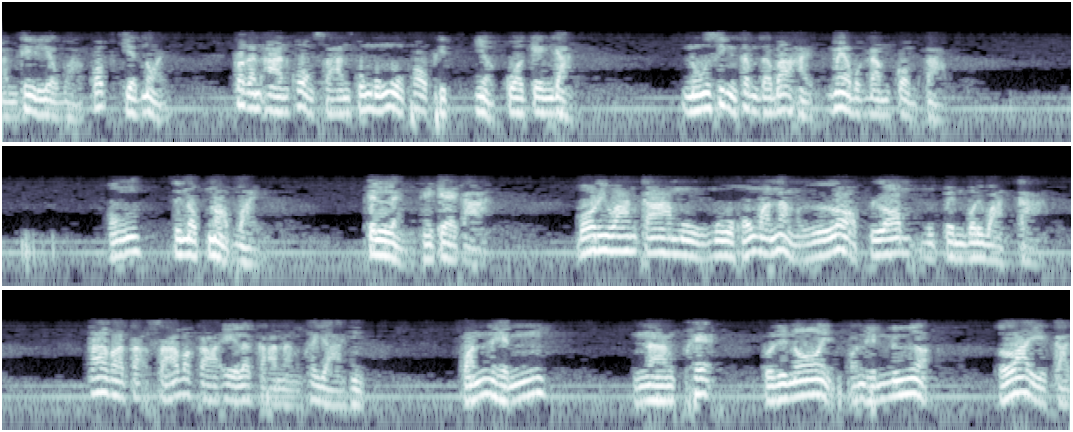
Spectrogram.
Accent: Isan, Thailand; โดยเฉพาะพี่น้องชาวอีสานเราทุกข์ยากลำบากกว่าชาติอื่นทุกอย่างลำบากกว่าแหล่งอื่นที่สุด

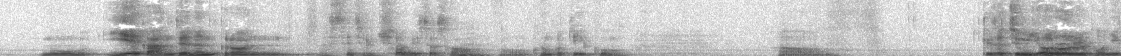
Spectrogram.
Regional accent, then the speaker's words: Seoul, South Korea; now in United Kingdom; 저는 어릴 적에 한국에 살아서 뭐 투표권도 없었고 정치에 관심이 없었는데 그분 어떻게 기억하냐면은 제가 이제 관악구에 살아서 저희 지역구였어요

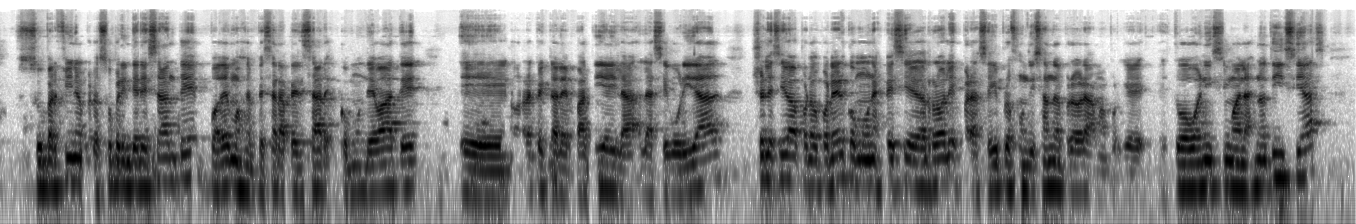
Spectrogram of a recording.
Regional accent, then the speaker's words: Flores, Buenos Aires, Argentina; born there; yo nací en Flores, ¿no? En el 85, entonces era adolescente en el 2001, en plena crisis

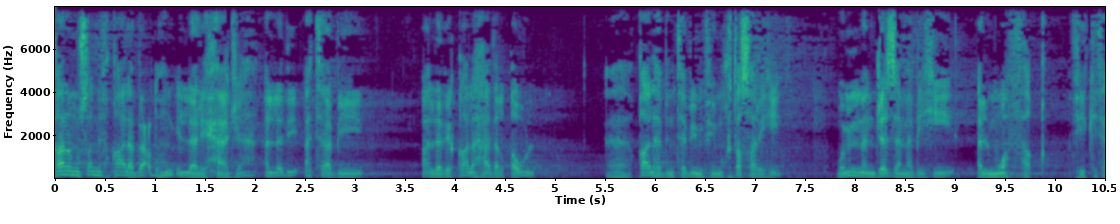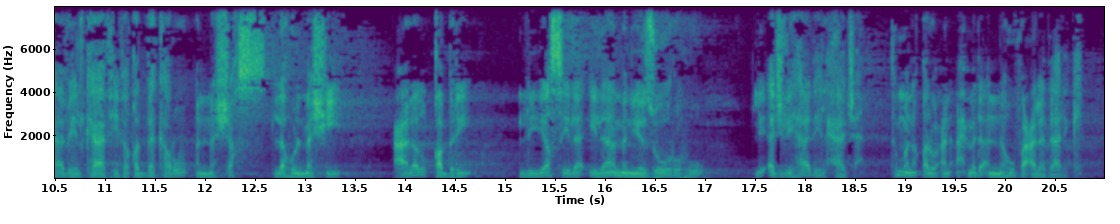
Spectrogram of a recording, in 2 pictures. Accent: Saudi Arabia; وفي جنوبها أيضا عندنا في تهامة موجود مدافن حجرية.

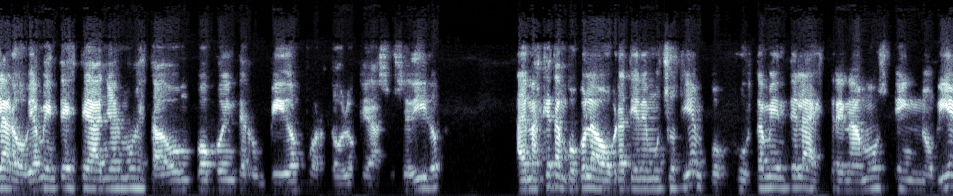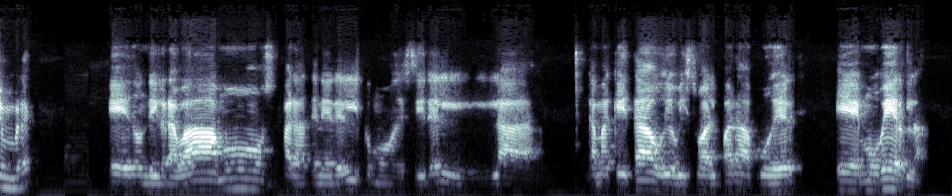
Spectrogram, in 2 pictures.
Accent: Venezuela; moved away as an adult; soy un artista venezolano, justamente en este mes de junio cumplo 3 años en el país

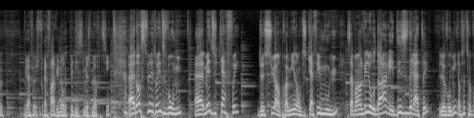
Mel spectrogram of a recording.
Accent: France; Ah ben, je suis français. Je suis français.

